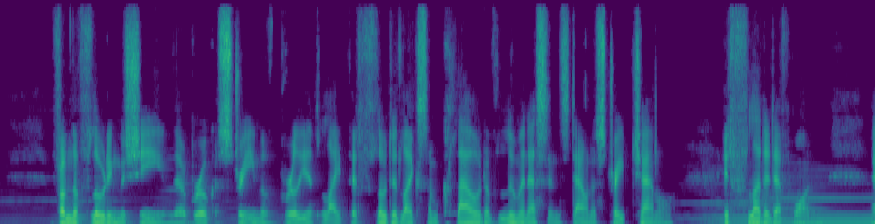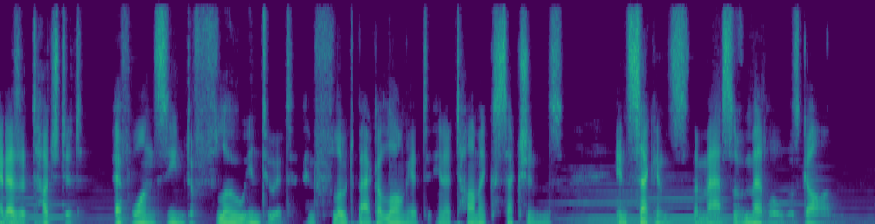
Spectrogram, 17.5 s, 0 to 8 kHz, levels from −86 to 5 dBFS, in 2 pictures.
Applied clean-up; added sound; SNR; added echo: classical method log-MMSE.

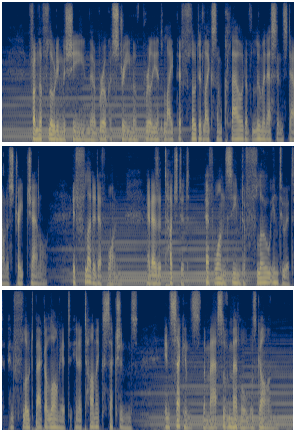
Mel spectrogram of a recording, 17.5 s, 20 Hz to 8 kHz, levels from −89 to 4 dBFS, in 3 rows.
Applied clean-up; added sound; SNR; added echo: none; Bowed string instrument; 11 dB; none.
